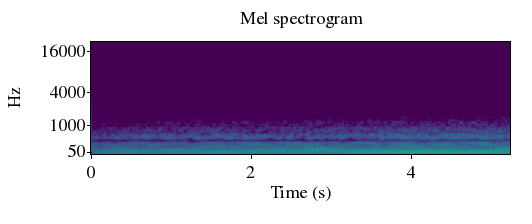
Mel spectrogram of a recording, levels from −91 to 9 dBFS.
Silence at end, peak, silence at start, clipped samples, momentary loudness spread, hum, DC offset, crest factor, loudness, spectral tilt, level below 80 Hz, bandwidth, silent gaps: 0 s; -32 dBFS; 0 s; under 0.1%; 11 LU; 60 Hz at -65 dBFS; under 0.1%; 10 dB; -47 LUFS; -13 dB/octave; -44 dBFS; 1.6 kHz; none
